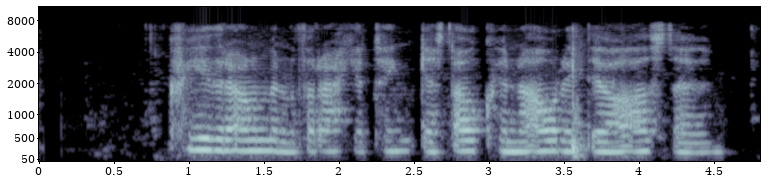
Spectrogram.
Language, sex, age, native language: Icelandic, female, 40-49, Icelandic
